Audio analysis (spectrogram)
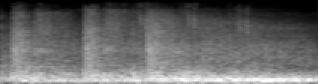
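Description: Naval gunfire in a World War II naval strategy game booms out in a couple of dull, heavy thuds over a rumbling background, with no voices.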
